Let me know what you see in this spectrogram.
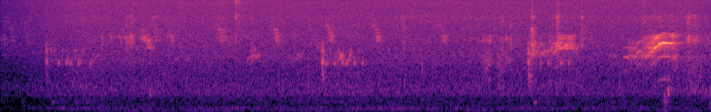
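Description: Small birds chirping now and then over faint outdoor background noise and a faint steady low hum, with one louder rising chirp near the end.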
